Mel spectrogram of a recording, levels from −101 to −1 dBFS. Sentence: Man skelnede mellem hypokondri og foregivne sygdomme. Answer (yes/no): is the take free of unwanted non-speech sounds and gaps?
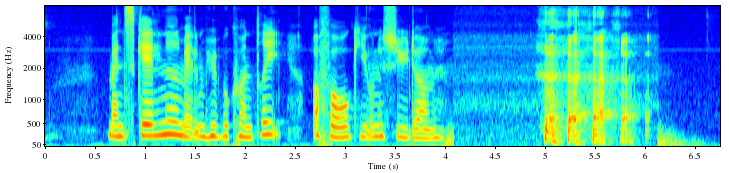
no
